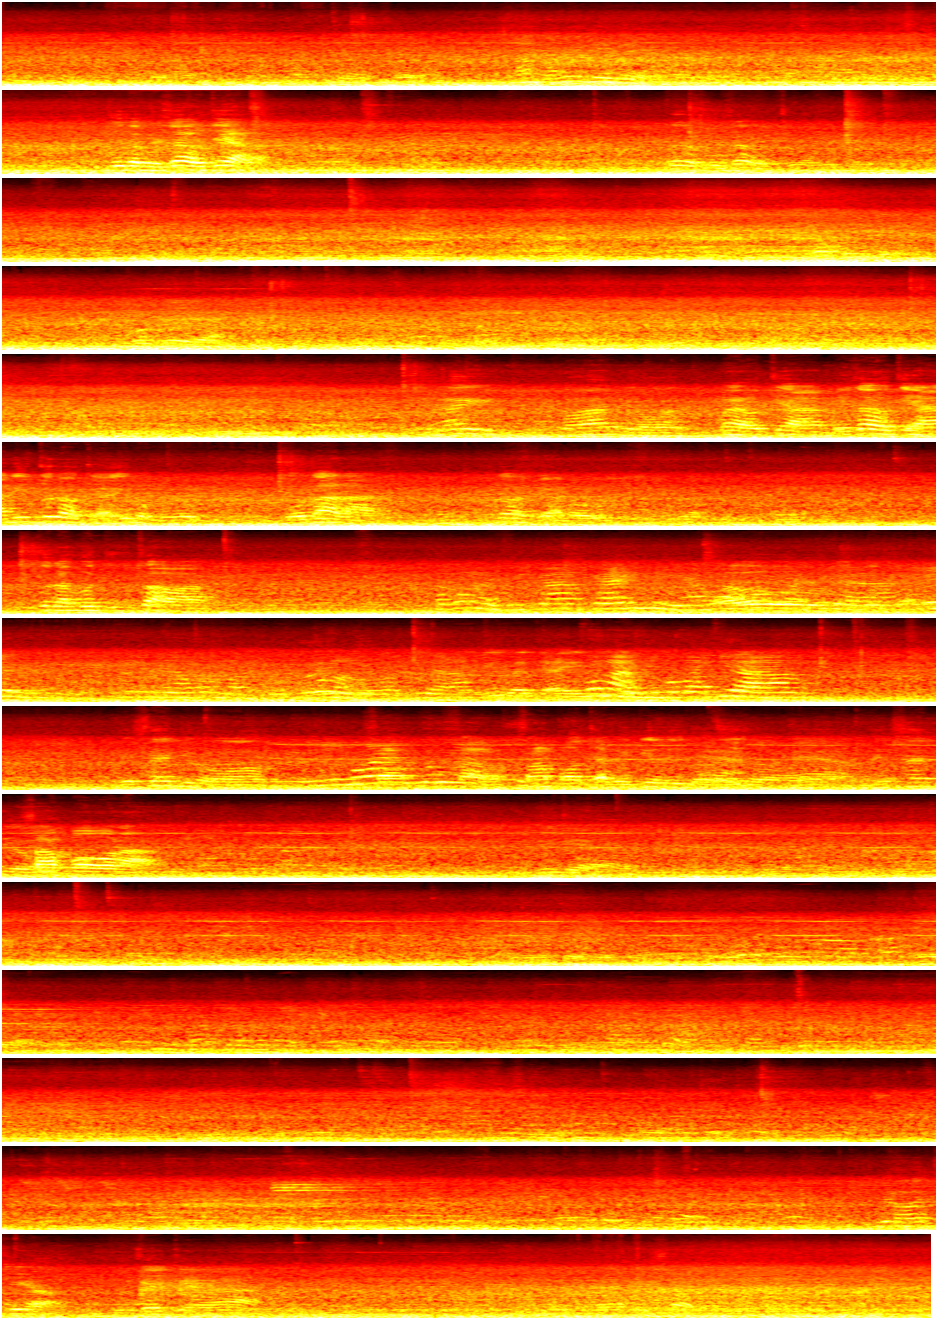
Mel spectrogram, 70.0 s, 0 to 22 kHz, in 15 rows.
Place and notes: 四維公園, 板橋區, New Taipei City - in the Park
in the Park, Some old people are playing chess, Traffic Sound
29 July 2015, 15:37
